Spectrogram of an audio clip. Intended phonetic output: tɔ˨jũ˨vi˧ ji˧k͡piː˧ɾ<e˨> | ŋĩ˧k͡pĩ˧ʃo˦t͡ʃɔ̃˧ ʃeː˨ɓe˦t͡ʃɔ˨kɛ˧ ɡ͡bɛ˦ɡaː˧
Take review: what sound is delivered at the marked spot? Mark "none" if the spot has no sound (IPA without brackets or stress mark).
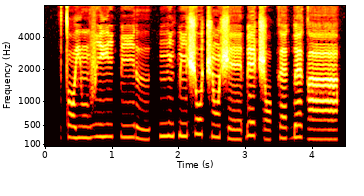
ɨ˨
